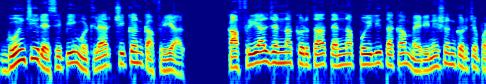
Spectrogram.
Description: Speech in Goan Konkani. There is no code.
